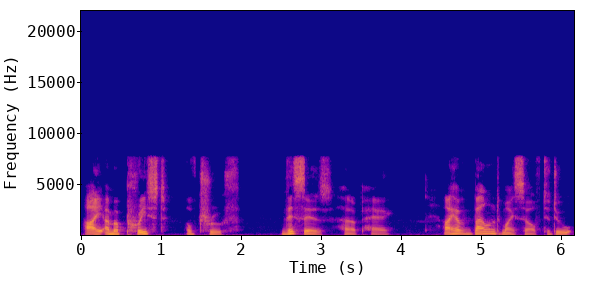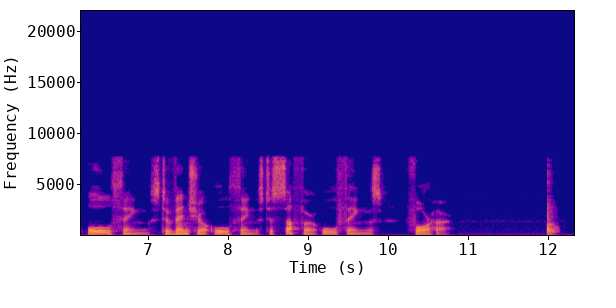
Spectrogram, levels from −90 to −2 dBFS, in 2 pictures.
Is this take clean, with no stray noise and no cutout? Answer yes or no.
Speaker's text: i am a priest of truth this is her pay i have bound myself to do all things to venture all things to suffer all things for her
no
